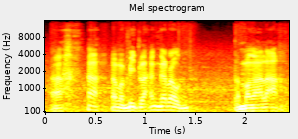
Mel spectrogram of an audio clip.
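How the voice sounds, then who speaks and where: A man's voice: medium pitch, moderate pace, over music, close to an everyday voice. A man with an Ilocano accent playing a cocky, chuckling crook who goads his pal in an audio drama. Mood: teasing. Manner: chuckles often, goading. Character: cocky, jolly male crook luring his pal into drug running. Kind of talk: Ilocano radio-style drama acting.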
